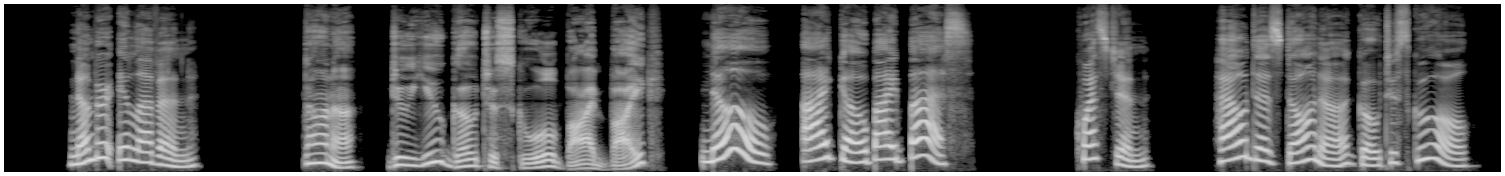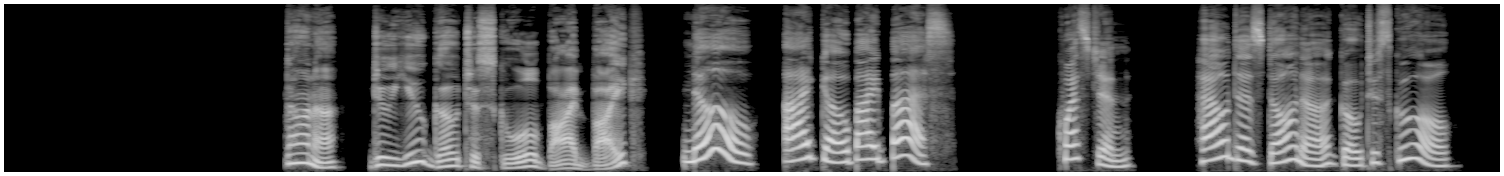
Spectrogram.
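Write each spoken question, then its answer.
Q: How does Donna go to school?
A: By bus.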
